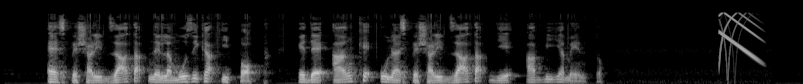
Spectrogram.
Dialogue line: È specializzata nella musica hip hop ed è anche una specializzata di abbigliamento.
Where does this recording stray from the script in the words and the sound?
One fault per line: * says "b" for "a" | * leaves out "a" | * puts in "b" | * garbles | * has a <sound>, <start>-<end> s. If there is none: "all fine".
* has a chirp, 7.2-7.7 s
